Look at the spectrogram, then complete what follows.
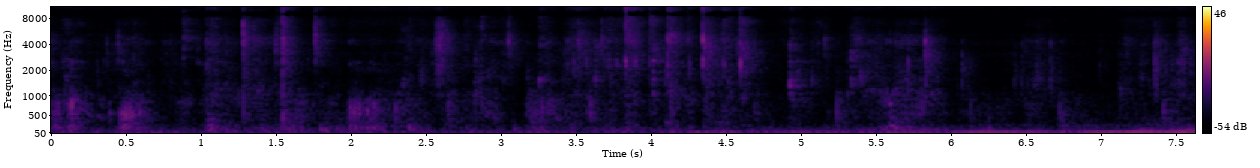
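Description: Pug feeding at a bowl on the floor: irregular wet smacking and clicking mouth sounds.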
